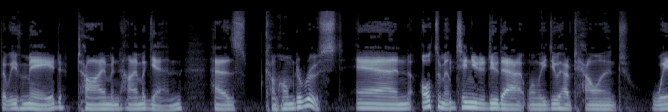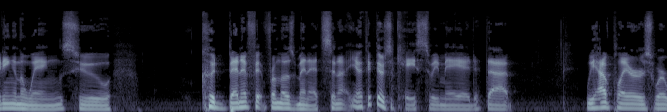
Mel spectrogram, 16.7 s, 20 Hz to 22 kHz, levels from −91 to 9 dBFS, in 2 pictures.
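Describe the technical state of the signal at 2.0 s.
At 2.0 s the signal is intact, with no audible fault at that point in the speech.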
